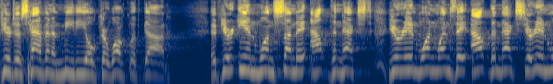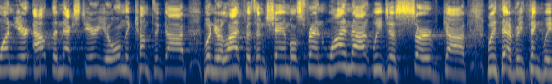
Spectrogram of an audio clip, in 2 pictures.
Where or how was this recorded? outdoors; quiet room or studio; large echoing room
large echoing room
